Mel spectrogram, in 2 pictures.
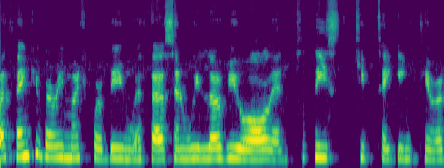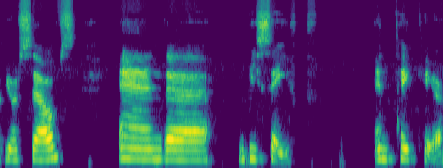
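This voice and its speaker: This woman has a Spanish accent and a fairly high pitch. She speaks at a very slow pace with monotone, flat intonation. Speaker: embroidery teacher. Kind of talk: live stream chat.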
